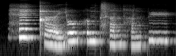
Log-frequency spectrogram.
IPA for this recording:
h ɛː˥ k̚ pʰ œː˨˩ j o˥ w h ʊ˥ ŋ t͡sʰ ɐ˨˧ n h ɐ˨˧ n p yː˥

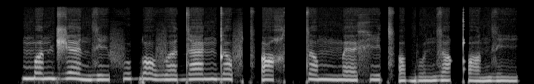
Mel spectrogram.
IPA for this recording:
m ʌ˦ n d͡ʒ ɛ˦˨ n z i˨ f u˦ b ɾ ɔ˨ v ɜ˧ d æ˦ ŋ d ʌ˧ f t͡sʼ ɑ˦ χ tː ʌ˦ mː ɛ˧ x i˦ t͡sʼ ɒ˨ b u˨ n z ʌ˦ qʼ ɒ˨ n z i˨

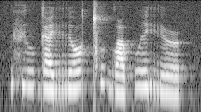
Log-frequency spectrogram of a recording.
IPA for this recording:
fʲ uː ɡ æ rʲ ɔ ǀʰ u ɡʷ ɑ kʷ ɪː rʲ ə˞

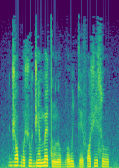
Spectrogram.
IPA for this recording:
d͡ʒ ɔ˦ b o˧ ʃ u˧ d͡ʒ ɛ̃˧ m ɛ˧ t ũ˨ l u˨ b o˨˦ w i˧ k e˨ f ɔ˧ ʃ i˦ s u˧

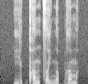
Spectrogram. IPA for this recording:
j ɪ˨ k̚ pʰ ɐ˥ n t͡s ɐ˨˧ j n̪ ɐ˨˥ p̚ k ɐ˥ m

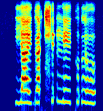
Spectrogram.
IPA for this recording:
j a˨ ɪ̯ ɡ ä˦ ʔ t͡ɕʰ ɪ˦ ʔ ŋ e˦ ɪ̯ k ʊ˦ ʔ l o˨

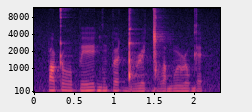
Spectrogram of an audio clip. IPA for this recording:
p ɑ ʈ oː p eː ɡ ũ p œ ɡ͡ǃ o ɭ e ɡ͡ǀ ɔ lˠ i b ũː ɭ o ɡ ɛ

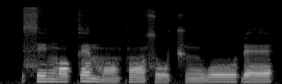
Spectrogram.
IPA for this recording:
s e˦ ŋ ɔ˧ k ɛ˦ m ɔ̃˨ k ɔ̃˧ s o˨ t͡ʃ ũ˨ w oː˦ ɗ ɛ˦

